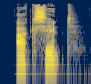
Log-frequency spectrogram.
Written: accent

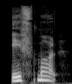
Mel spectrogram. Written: f-mol

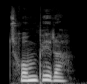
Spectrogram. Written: trompeter

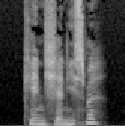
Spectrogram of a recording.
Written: keynesianisme

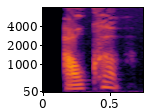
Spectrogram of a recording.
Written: afkom

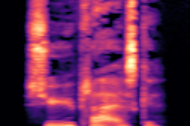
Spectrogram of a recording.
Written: sygeplejerske

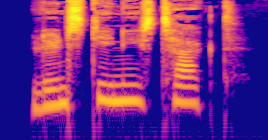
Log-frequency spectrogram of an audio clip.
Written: lønstigningstakt

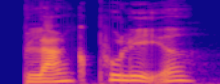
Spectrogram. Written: blankpoleret

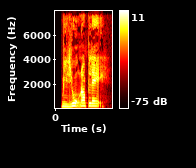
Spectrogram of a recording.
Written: millionoplag

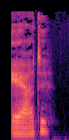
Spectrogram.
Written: ært

